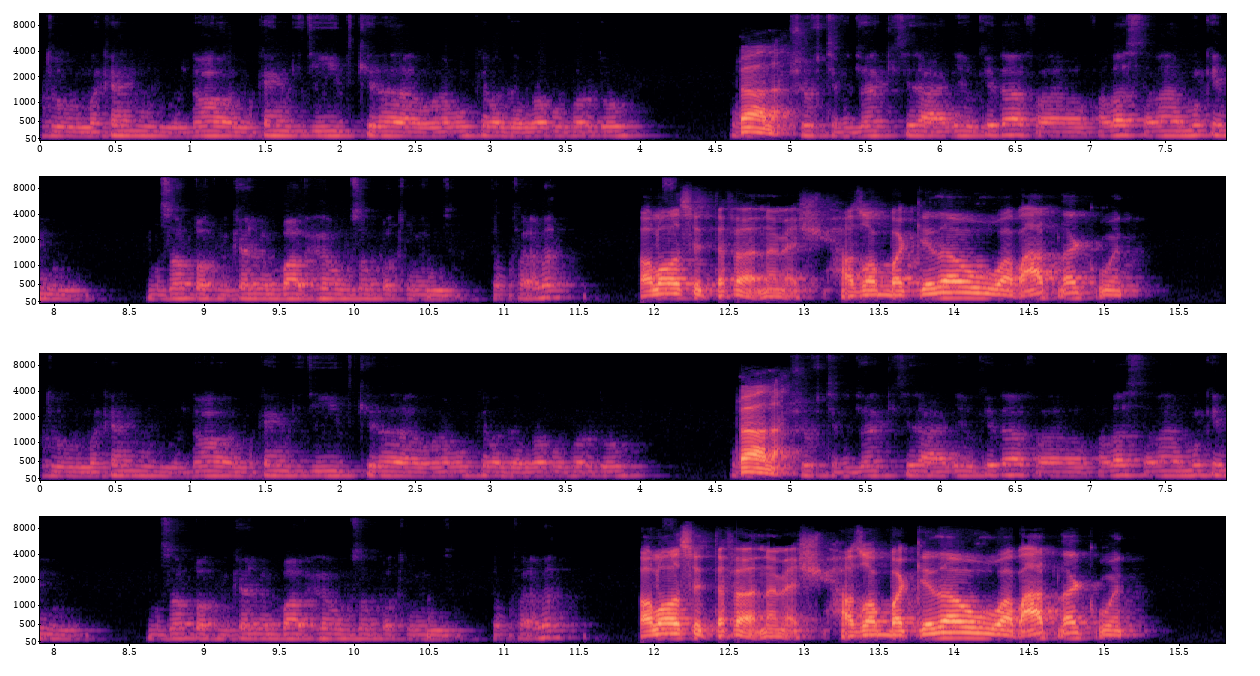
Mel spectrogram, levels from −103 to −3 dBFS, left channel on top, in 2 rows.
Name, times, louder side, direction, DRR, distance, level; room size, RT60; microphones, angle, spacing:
voice 1, 0.0-4.0 4.6-8.2 8.6-11.4, left 3 dB, 30° left, 1.1 m, -42 dB
voice 2, 4.7-5.0 11.9-15.1, right 3 dB, 35° right, 1.3 m, -28 dB
28.5 x 13.5 x 2.6 m
head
